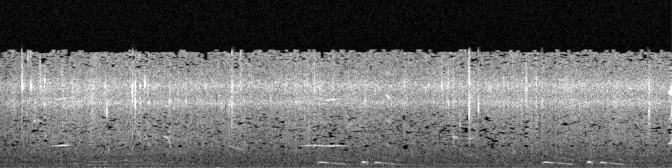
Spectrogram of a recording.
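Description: Faint bird calls: two groups of short down-slurred notes, one around the middle and one near the end, with a few faint high chips.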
